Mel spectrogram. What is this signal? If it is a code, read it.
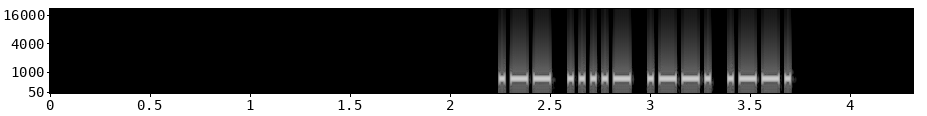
Morse code, heard as a keyed tone, about 44 wpm, 700 Hz. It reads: W4PP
